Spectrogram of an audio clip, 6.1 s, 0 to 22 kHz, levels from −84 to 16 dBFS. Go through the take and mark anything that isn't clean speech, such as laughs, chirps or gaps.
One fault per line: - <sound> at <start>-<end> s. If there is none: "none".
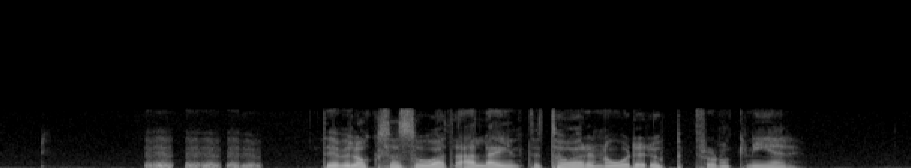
- laugh at 1.0-1.7 s
- dropout at 4.5-4.6 s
